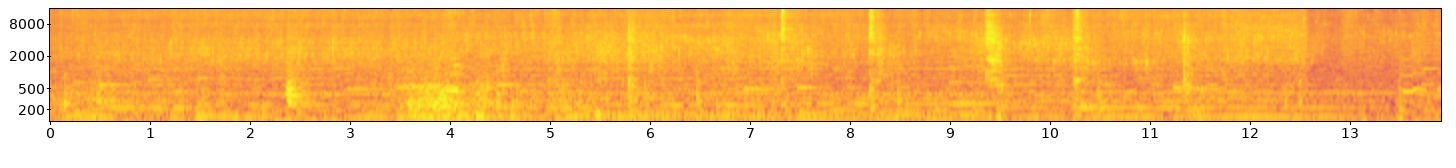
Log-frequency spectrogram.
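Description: Slices of pan-fried beef sizzling in hot oil with garlic in a wok, turned with a metal spatula that clicks and scrapes against the pan now and then.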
